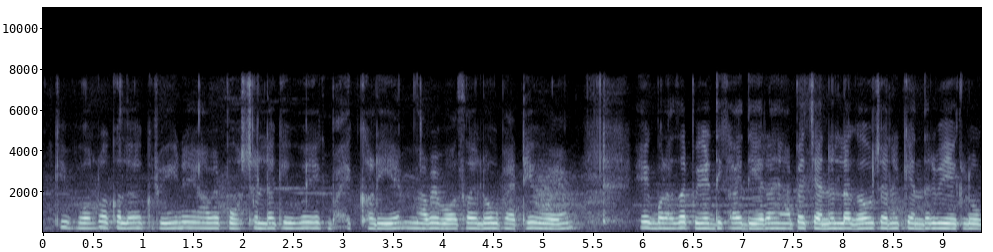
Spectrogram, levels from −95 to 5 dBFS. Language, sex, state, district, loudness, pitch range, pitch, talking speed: Hindi, female, Bihar, Kishanganj, -19 LUFS, 230-250 Hz, 240 Hz, 275 wpm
